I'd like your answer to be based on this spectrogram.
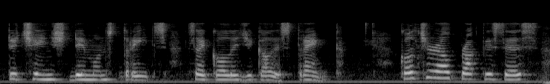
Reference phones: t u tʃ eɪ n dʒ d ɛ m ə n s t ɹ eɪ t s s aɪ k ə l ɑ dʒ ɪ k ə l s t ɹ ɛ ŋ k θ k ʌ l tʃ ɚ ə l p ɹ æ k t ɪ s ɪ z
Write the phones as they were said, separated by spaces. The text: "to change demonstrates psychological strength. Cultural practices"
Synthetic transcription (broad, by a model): t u tʃ eɪ n dʒ d ɛ m ə n s t ɹ eɪ t s s aɪ k ə l ɑ dʒ ɪ k ə l s t ɹ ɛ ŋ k t k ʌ l tʃ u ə l p ɹ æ k t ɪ s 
